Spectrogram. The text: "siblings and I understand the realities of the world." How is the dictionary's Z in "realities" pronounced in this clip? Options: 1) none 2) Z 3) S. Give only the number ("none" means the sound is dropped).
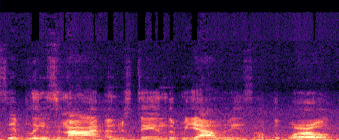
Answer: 2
